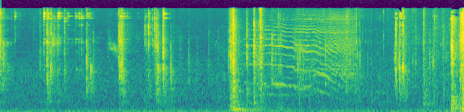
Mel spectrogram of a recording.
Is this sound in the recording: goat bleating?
no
